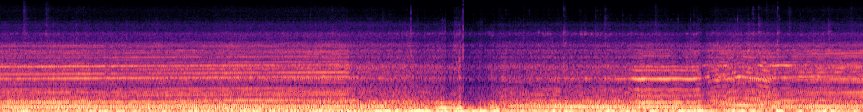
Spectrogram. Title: Engine misfire Late into Race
